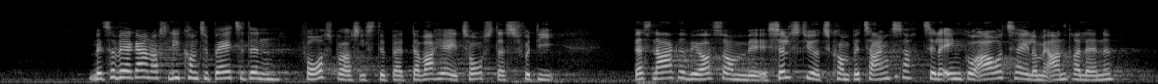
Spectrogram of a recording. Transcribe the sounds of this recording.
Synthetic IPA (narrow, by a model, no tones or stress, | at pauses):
mensɒ̽ʋe̝jɑ̈ɡ̥æɐ̰nɒ̽sliːkʰɒ̽mət͡sʰe̝b̥ɛːɪt͡sʰe̝ld̥enfɒːsb̥ɶɐ̰sl̩sd̥e̝b̥æd̥̚ːɑ̈ʋɑ̈ɦæɐ̰it͡sʰɒːsd̥æsfɒ̽d̥ḭː | d̥æsnɑ̈ɡ̥əð̩ˠʋiɒ̽səɒ̽mselsd̥yɐðˠskʰɒ̽mb̥ət͡sʰɑ̈ŋsɐt͡sʰe̝læe̝nɡ̥ɔ̰̽ːɑ̈ʊt͡sʰɛːlɐmeʔɑ̈nd̥ʁɐlænə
